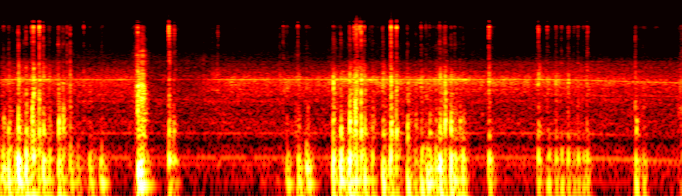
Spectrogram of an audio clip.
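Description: Computer keyboard typing in several short bursts of keystrokes with pauses between them.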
